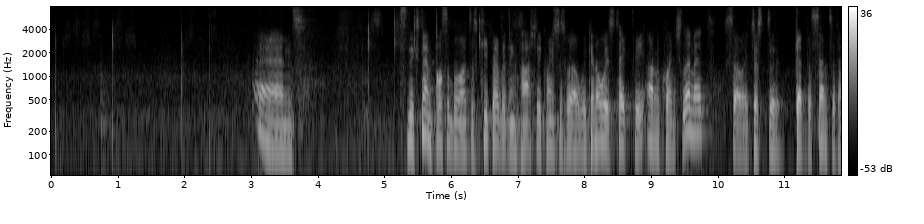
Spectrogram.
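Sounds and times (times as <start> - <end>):
scratching and scraping of writing out formulae: 0.0 - 1.3, 2.0 - 2.6
speech: 3.1 - 3.9, 5.3 - 11.8.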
